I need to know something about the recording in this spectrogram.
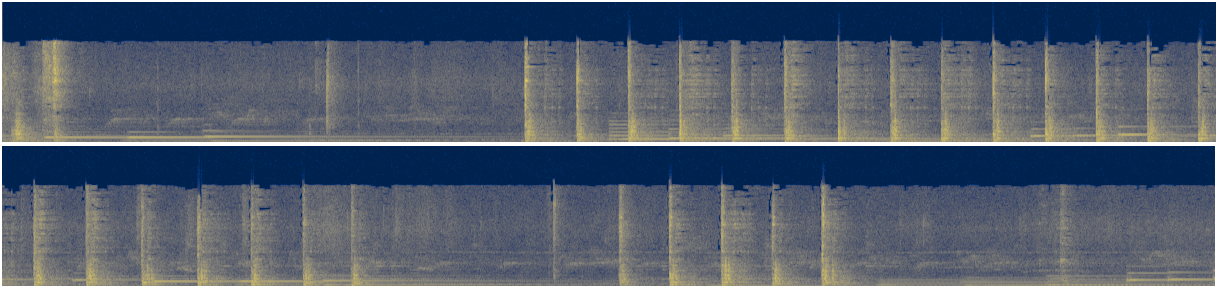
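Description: Knife chopping pieces of snake on a wooden cutting board: a long run of quick strokes, about four a second, then a shorter run near the end. Background music plays underneath.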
